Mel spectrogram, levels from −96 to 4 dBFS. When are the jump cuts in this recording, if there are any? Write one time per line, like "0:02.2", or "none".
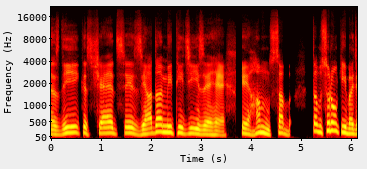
0:03.6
